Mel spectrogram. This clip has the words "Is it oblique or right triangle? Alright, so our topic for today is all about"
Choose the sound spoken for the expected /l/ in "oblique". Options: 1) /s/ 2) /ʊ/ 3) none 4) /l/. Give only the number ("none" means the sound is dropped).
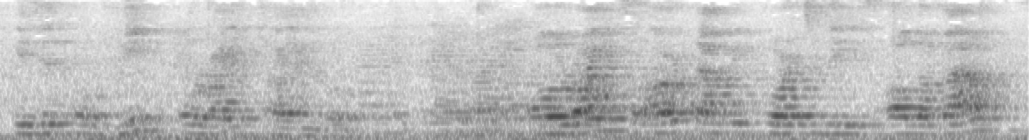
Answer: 3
